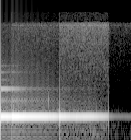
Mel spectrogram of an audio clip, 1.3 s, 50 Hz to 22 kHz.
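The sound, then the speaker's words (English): A single gong-like time signal tone marking 10 seconds past 2 a.m. rings out loud and steady at one pitch, sustaining for about a second before cutting off abruptly, with a few soft clicks along the way. “When you hear the gong sound, the time will be 10 seconds past 2 a.m. precisely.”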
